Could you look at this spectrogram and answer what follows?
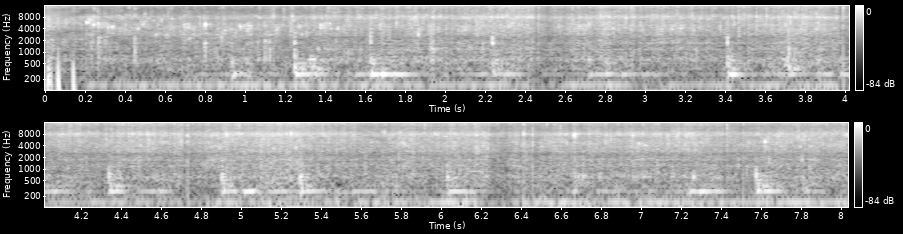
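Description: Onion fries in hot oil with a dense, steady crackling sizzle, punctuated by light taps of a stirring spoon, close and without talk.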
